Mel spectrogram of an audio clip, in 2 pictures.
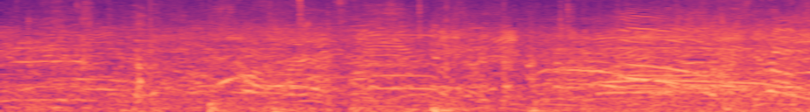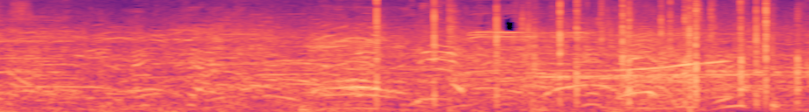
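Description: Football spectators yelling and calling out over each other during a play, the shouting swelling from about three seconds in, with a run of sharp claps near the end.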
